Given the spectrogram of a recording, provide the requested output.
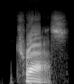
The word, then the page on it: trass: American English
